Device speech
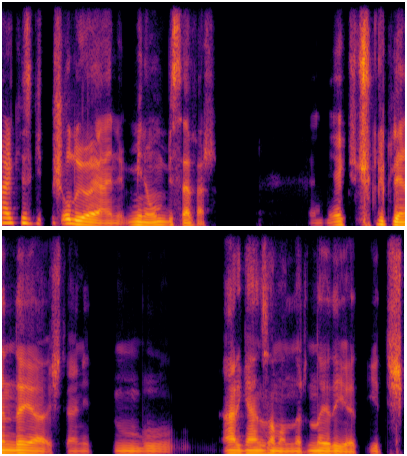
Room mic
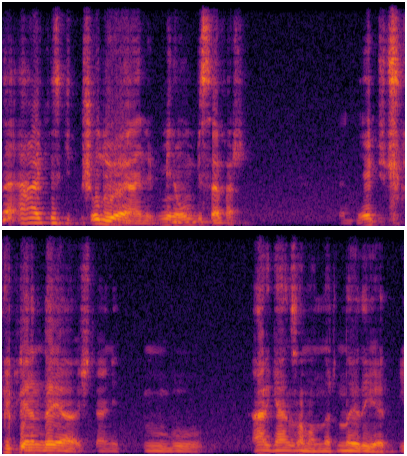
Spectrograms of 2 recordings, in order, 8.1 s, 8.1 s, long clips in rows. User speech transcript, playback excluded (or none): none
